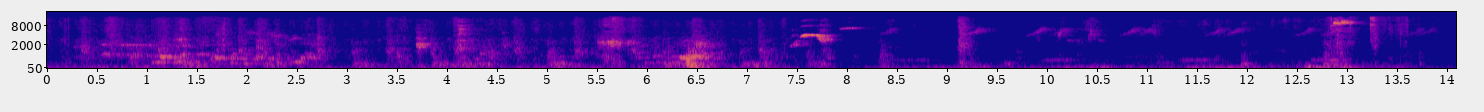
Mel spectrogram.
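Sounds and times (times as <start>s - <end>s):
small birds chirping: 0.7s - 3.0s, 5.4s - 14.0s.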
